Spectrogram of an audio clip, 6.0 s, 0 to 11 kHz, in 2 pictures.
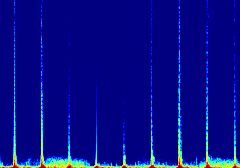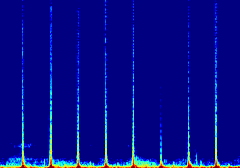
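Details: Male's heartbeat during an intense 15-minute cardio workout with heavy breathing, reported close to 200 bpm: strong, regular, fast thumping beats near 175 a minute; exercise-induced sinus tachycardia.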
